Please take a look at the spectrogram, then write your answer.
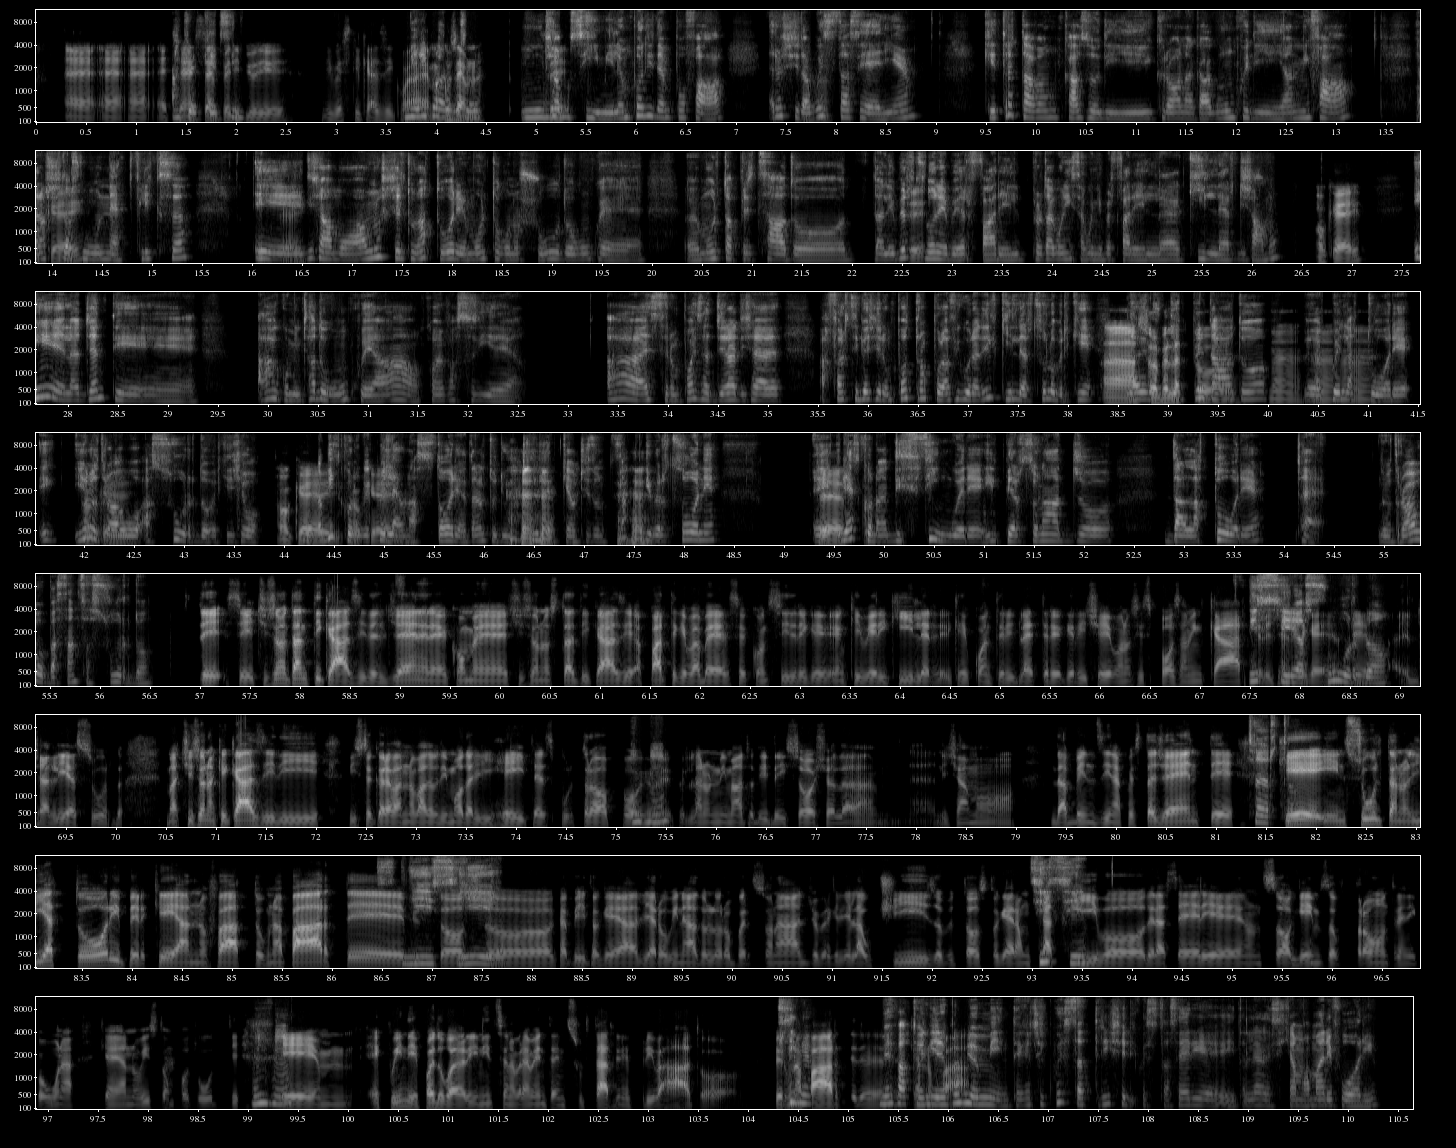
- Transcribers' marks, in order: unintelligible speech; other background noise; "avevano" said as "avno"; "cioè" said as "ceh"; tapping; chuckle; "Certo" said as "cetto"; "Cioè" said as "ceh"; in English: "haters"; unintelligible speech; "Thrones" said as "thront"; "proprio" said as "propio"
- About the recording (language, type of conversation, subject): Italian, unstructured, Come reagisci quando un cantante famoso fa dichiarazioni controverse?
